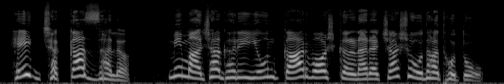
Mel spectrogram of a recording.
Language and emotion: Marathi, happy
